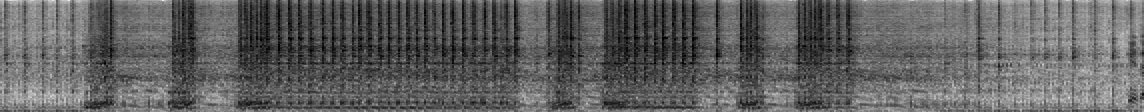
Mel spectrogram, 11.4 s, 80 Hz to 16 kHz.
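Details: Modified Yamaha 125Z two-stroke: sharp throttle blips that hesitate and burble coming off idle, with weak low-rev pickup; the mixture is set too rich.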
